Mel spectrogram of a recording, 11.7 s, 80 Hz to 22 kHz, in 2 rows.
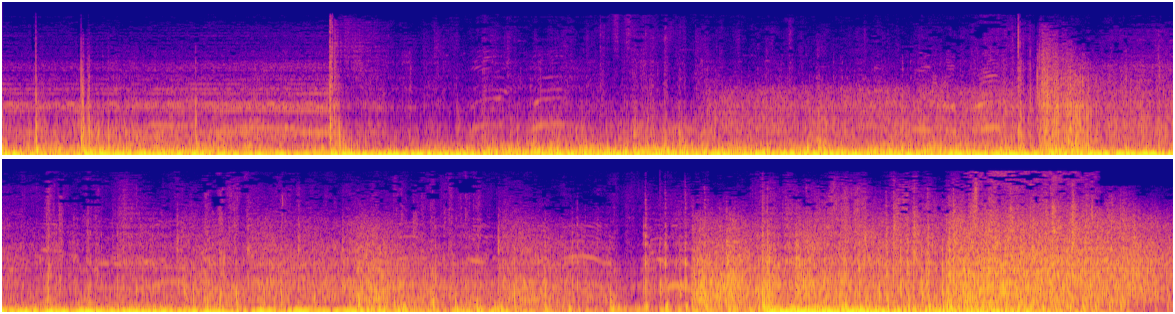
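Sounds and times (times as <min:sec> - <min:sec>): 
dense low battle rumble: 0:00.0 - 0:10.9
booming explosions of a military attack on South Vietnamese cities: 0:00.0 - 0:11.6
bursts of gunfire in a military attack: 0:05.1 - 0:11.6.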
